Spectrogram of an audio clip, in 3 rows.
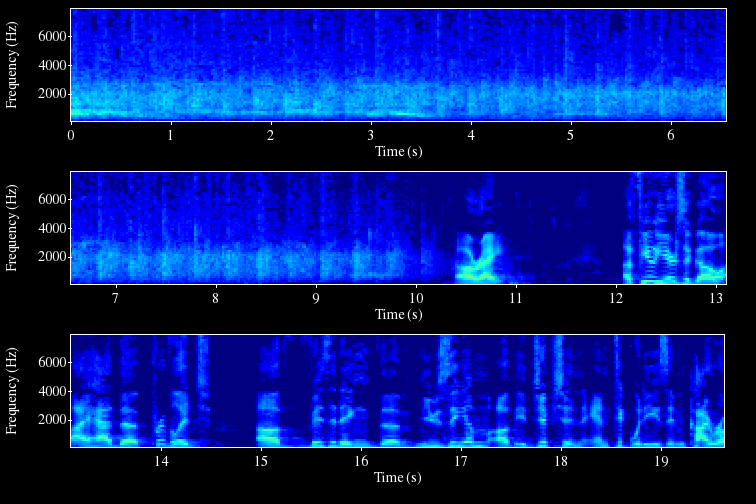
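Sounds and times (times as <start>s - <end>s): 
audience applauding: 0.0s - 10.4s
speech: 10.4s - 11.0s, 12.1s - 19.6s.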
